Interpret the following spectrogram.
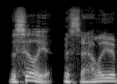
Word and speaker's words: Visalia: It's Visalia.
